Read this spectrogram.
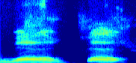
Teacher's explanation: گنچا یعنی گول، دونوں ہونٹوں کی گولائی سے ادا ہوتا ہے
